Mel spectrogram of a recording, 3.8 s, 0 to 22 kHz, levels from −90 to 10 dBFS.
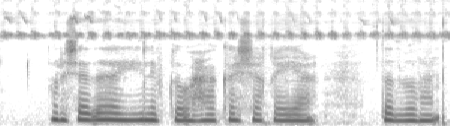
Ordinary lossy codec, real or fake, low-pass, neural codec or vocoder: none; real; none; none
